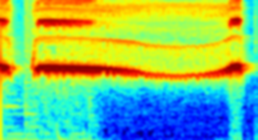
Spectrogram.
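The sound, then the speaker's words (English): A referee's whistle gives one long, loud, shrill blast to signal the end of a match, holding a steady pitch for about a second and a half before cutting off, with nothing else around it. “This is when the ref blow the whistle because it's finished.”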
